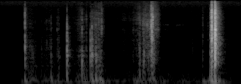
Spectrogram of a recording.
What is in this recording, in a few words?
razor rickety fold up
